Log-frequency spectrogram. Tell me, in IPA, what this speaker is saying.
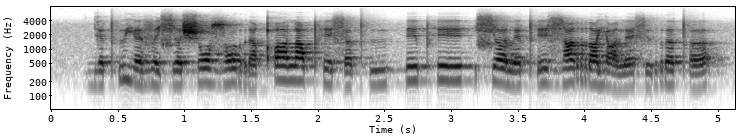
ɡɛ˩˥tʼɨ˥˩ jɛ˩˥vɛ˩ ɕɐ˥˩ ʃɔ˥˩ ɮɔ˥˩rɛ˩˥qʼɔ˥lɑ˥ pʰe˥˩ɬɐ˥˩tʰɨ˥ | e˥pʰe˥ | ɕɐ˥˩ lɛ˥˩tʼe˥˩ɮɑ˥ rɑ˧jɑ˩lɛ˥˩ɬɨ˩˥ rɐ˧ tʼɐ˩˥

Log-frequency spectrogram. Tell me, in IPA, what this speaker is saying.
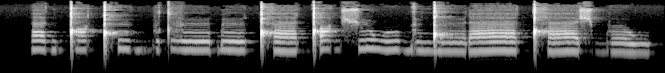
æɡŋ͡ǃɑǃʰʉɡ bɵtvøːɓøːǃʰæ ǃʼɑɡʃʉ wu ɡʉŋ͡ǃøːɾæː ǃʰæːʃ bɵw

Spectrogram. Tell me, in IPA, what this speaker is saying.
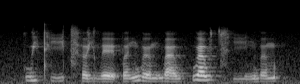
kuː˧jt̪ʰiː˨˥ t͡sʰɐ˨jwɛː˨˩pɐ˨˥n wœː˨˧mwaː˨˧wkʷaː˥w t͡sʰiː˨˧n wɐ˧m

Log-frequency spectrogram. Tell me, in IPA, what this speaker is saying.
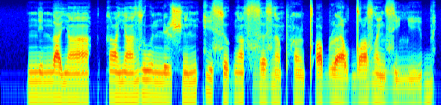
ninajã | kɑ̃jãz wuniɭʃĩn kisʊɡɑ̃s zɤzãpʰɑ̃ɭtʼɑb ɭaʎ dˤuzˤãʎzi ʎib

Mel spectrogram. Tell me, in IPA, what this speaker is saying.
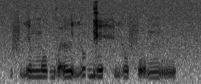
fḭe̯moɡʷæ̰ lḭo̯ɡe hḭo̯fo̰ mṵ

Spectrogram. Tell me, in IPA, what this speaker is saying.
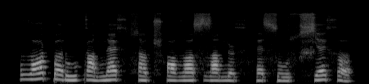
ðˤə˞k͡pʌ ɾuɡɑ n̪æxɬɑʈ͡ʂʰɔ ðˤə˞szˤɛnə˞xhɛ suɬ ɕɛxʌ

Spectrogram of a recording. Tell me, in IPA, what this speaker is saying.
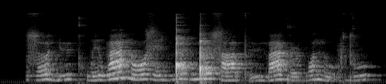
zˤyː˩˧˩nyː˩˧˩kʰwe˩˧˩waː˦˥ nɔː˨˦ze˩˧˩ŋ͡ǃɔ˦˨ ŋ͡ǃu˦˥sˤɜː˩˧˩ pʼyː˩˧˩maː˦˥ɡə˞˩˧˩bɔ˦˥ nuː˨˩˦xdu˦˥

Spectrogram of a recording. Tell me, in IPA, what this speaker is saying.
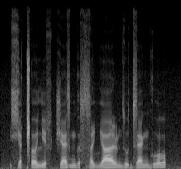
ɕaǁʌ lʲæɬt͡ʃæzŋɡʌs zɑʎaːɭnzu d͡zæ ŋɡulˠ

